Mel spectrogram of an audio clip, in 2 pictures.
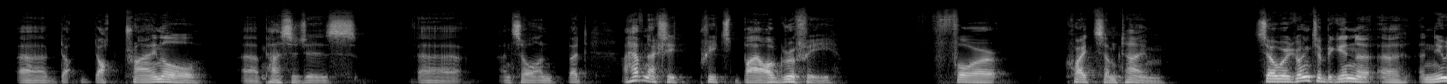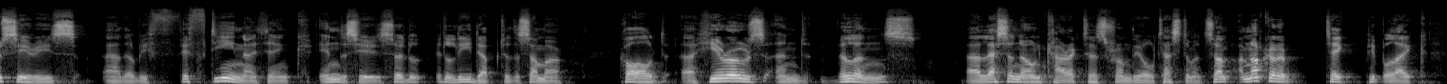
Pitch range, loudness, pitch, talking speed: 90-115 Hz, -22 LUFS, 100 Hz, 140 wpm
